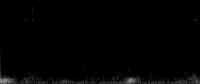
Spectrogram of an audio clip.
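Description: Faint clicks from a computer mouse, a few short clicks near the start, with one soft low thump about a second in.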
